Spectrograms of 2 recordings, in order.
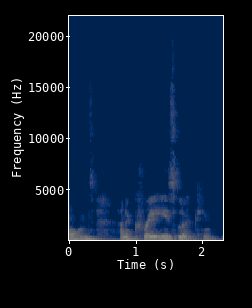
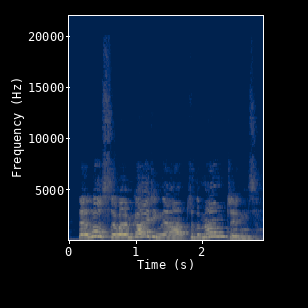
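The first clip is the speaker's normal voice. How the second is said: ram announcing; 10 semitones higher, 7 dB louder than usual. A narrator's reading. Ram announcing his new friends to the flock, proud. Ram's voice.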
